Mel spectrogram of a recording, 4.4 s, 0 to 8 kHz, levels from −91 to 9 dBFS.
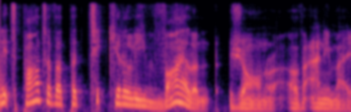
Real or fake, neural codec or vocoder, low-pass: real; none; 7.2 kHz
